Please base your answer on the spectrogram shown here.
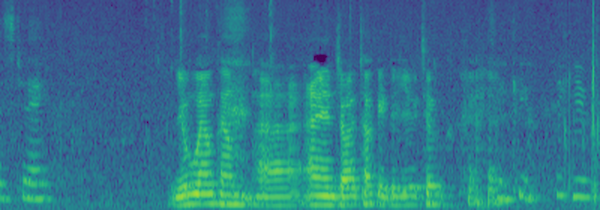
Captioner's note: laughs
